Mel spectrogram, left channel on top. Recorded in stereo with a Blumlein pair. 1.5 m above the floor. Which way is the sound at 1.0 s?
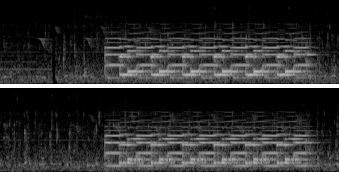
5° right.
